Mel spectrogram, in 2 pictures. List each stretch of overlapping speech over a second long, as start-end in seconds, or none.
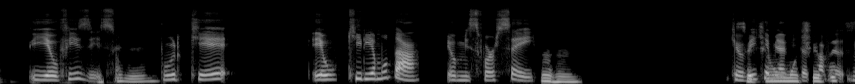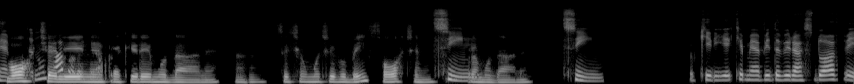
7.3-9.6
